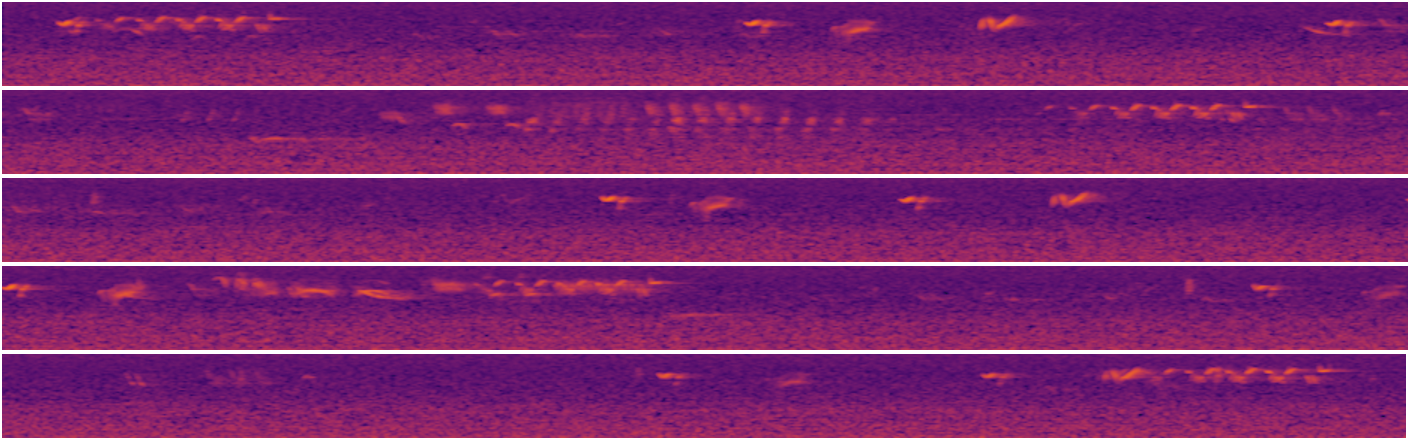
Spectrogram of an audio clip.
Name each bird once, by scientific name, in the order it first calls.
Geothlypis tolmiei, Piranga ludoviciana, Empidonax oberholseri, Passerella iliaca, Oreortyx pictus, Cyanocitta stelleri, Sitta canadensis, Poecile gambeli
